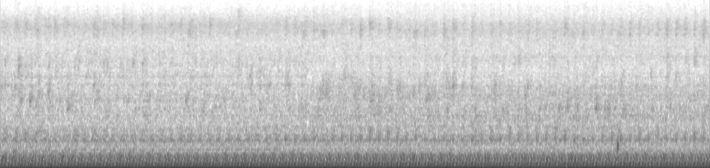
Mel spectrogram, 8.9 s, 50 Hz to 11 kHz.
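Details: 1967 Ford F-350 flatbed truck, 302 V8, just started after sitting a couple of months: steady, even low idle with a smooth regular beat, no knocks or misses; normal idle.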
